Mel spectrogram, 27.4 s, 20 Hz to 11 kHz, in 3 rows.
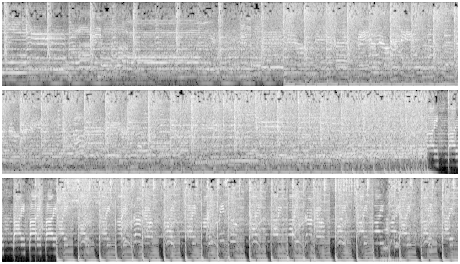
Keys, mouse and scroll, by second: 0.7 BackSpace, 1.4 click, 4.0 click, 5.6 BackSpace, 5.9 click, 7.7 Delete, 8.5 click, 9.6 right click, 10.2 click, 12.0 Delete, 12.7 z, 12.8 right click, 13.1 click, 14.0 ctrl+d, 15.0 click, 16.0 right click, 16.3 click, 17.1 space, 17.2 click, 17.4 space, 17.6 click, 18.1 space, 20.9 v, 20.9 click, 21.1 space, 21.6 Down, 22.4 right click, 22.9 click, 27.0 right click.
